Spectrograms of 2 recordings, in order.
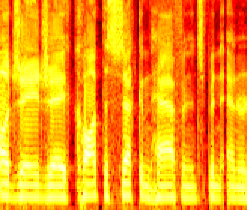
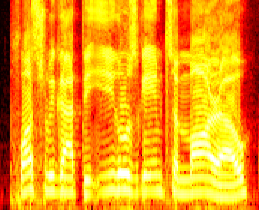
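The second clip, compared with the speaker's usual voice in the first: ordinary talk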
